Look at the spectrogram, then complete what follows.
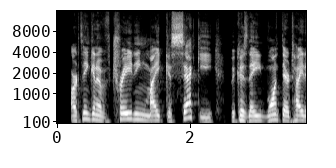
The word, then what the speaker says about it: Gesicki: apparently the dolphins are thinking of trading mike gaseki because they want their tight end to block uh in the new offense and somehow managed to mispronounce gesicki that that gosiki's like jimmy graham he doesn't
